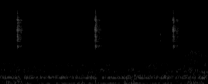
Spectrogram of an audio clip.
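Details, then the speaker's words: Trojan treadmill control board DCMD67 powered on the bench: sharp safety relay clicks repeat about every 0.8 seconds over a faint steady hum, the known clicking relay fault, relay clicking in and out. "Oops, this board's got a problem. We can hear the safety relay clicking in and out."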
